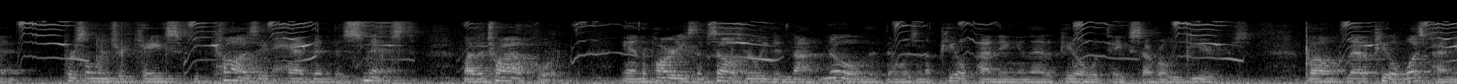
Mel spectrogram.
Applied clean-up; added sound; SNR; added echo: none; Meow; 9 dB; none.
